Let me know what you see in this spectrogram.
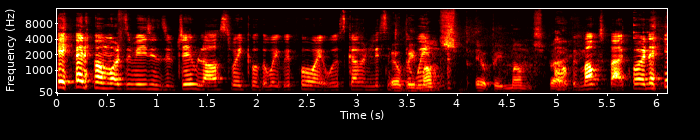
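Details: Adult speaker; normal speech.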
